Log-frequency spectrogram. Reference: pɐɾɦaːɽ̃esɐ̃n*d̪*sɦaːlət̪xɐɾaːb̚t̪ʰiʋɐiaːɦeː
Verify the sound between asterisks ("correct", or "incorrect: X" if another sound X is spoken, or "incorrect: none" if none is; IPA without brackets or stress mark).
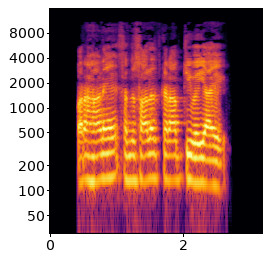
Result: correct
